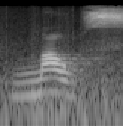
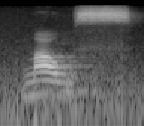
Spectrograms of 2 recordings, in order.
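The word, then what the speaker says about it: mouse: अब अगेन यहाँ पे कौन सा साइलेंट है वाउल, माउस, ई, गुड, क्योंकि एंड में ई है, यहाँ ओ यू पहले आ रहे हैं, तो माउस, इन दोनों की साउंड आ रही है, माउस।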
